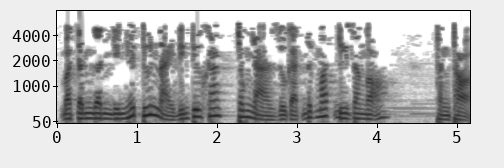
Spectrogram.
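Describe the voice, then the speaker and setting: A man reading a story aloud in measured, heartfelt narration. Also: mid-range voice. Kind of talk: scripted narration. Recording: dull lo-fi audio with faint music.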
